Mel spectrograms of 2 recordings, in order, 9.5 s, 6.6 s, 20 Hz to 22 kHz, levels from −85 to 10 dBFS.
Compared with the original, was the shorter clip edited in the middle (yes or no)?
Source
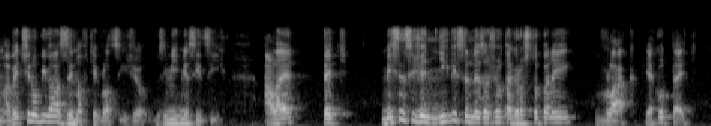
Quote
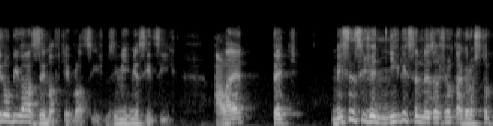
yes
